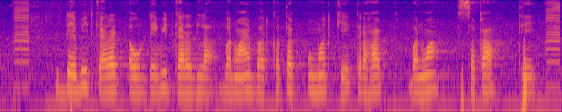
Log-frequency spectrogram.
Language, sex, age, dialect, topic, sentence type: Chhattisgarhi, male, 25-30, Eastern, banking, question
